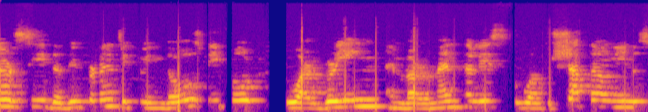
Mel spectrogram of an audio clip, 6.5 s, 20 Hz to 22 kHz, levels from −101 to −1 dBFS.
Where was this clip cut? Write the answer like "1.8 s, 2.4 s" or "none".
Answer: none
